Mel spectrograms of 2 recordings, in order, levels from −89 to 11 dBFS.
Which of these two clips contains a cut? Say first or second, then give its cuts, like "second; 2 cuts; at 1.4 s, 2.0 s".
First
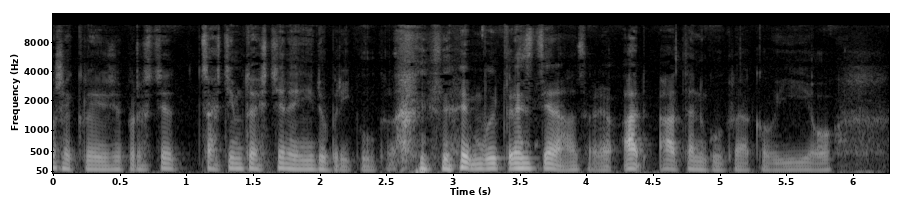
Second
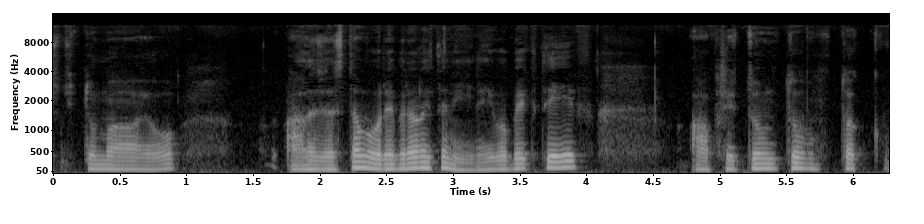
second; 1 cut; at 1.7 s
